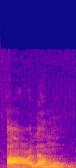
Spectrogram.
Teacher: جو عین ہے یہاں پہ ہم اس کو حلق کے درمیانی حصہ سے ادا کریں گے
